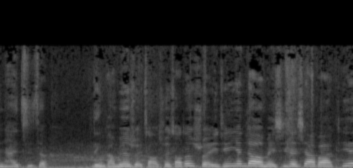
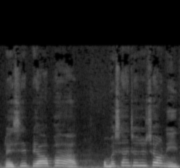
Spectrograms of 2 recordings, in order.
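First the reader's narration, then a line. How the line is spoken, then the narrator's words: Loud shout. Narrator (Chinese): 健太大喊着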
